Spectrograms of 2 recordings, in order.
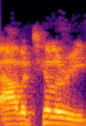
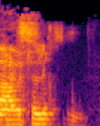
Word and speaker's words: Abertillery: gone in the UFC, they pronounced it Abertillery, didn't they, instead of Abertillery? So I had to correct them and be like, you don't pronounce it how they spell it, like you pronounce it how we would say it.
